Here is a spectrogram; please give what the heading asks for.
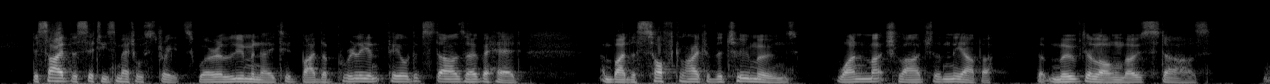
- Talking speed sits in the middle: Yes, average, 160 wpm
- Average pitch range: Yes, average, 3.2 semitones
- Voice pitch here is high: No, low, 120 Hz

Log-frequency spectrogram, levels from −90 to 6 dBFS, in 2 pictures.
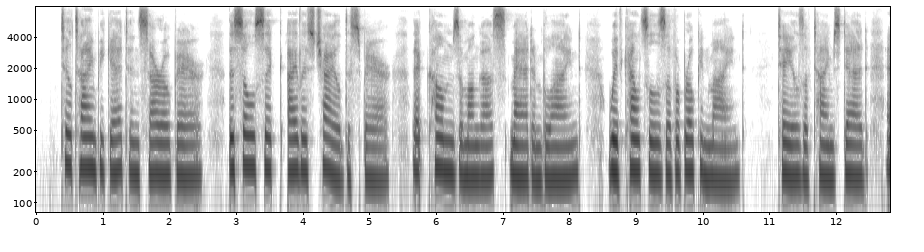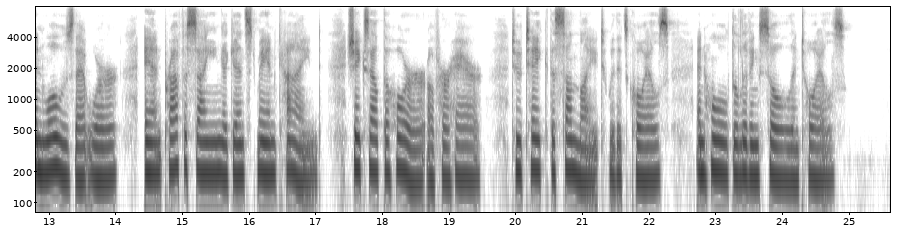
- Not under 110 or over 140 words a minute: Yes, slow, 135 wpm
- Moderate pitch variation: No, narrow, 2.3 semitones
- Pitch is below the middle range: No, medium, 185 Hz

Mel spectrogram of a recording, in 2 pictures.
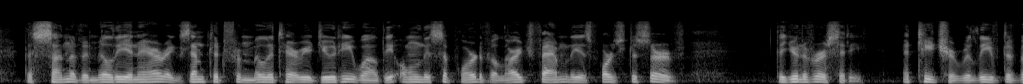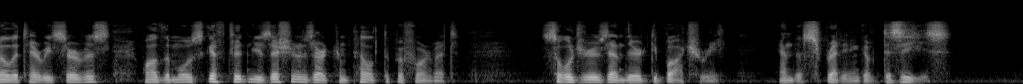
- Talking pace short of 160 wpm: Yes, average, 140 wpm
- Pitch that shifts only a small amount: Yes, narrow, 2.3 semitones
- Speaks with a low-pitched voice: Yes, low, 110 Hz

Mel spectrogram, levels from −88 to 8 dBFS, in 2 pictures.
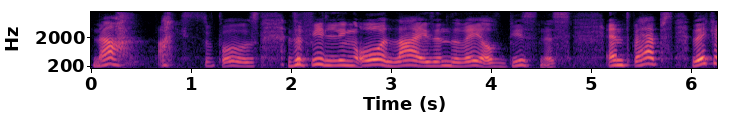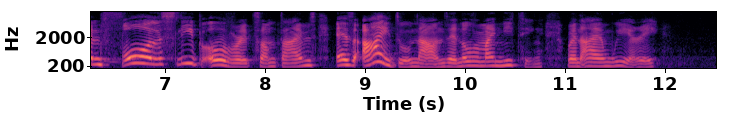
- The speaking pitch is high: Yes, high, 230 Hz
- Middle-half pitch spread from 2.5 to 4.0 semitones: No, wide, 5.6 semitones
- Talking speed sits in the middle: Yes, average, 160 wpm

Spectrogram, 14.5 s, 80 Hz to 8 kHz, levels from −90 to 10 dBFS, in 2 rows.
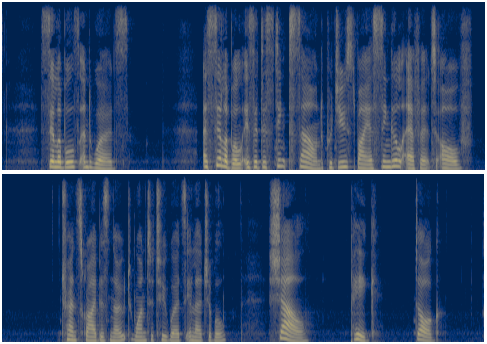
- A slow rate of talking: Yes, slow, 100 wpm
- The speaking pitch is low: No, high, 200 Hz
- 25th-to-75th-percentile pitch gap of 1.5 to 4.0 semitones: No, wide, 5.4 semitones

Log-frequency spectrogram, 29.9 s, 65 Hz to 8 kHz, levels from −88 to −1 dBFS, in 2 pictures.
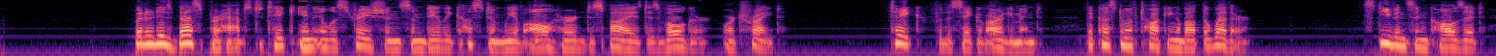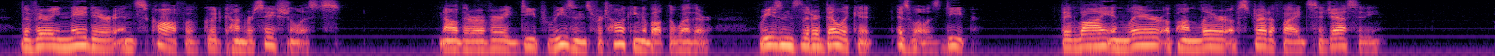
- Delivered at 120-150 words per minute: Yes, average, 145 wpm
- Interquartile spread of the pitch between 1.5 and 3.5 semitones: No, average, 4.2 semitones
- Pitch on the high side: No, low, 130 Hz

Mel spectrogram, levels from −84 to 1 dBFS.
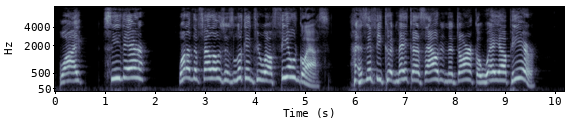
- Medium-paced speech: Yes, average, 155 wpm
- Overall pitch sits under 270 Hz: No, very high, 285 Hz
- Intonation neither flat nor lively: Yes, average, 3.8 semitones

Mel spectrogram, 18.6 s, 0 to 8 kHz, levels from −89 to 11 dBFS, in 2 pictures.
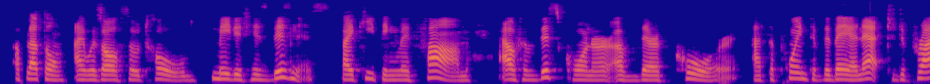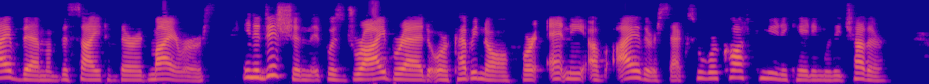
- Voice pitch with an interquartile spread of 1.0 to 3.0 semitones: No, average, 3.8 semitones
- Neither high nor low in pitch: Yes, medium, 170 Hz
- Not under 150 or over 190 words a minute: Yes, average, 180 wpm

